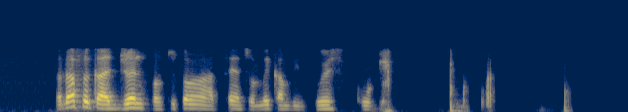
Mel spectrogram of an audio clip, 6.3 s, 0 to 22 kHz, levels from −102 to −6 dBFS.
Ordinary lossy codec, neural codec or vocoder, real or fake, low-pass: none; codec, 16 kHz, 0.9 kbps, LongCat-Audio-Codec; fake; 3.6 kHz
